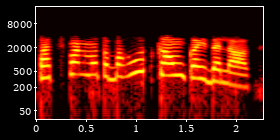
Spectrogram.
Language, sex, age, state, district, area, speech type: Maithili, female, 45-60, Bihar, Supaul, rural, conversation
